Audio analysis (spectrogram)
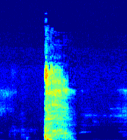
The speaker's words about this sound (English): Already coughing into the mic.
